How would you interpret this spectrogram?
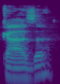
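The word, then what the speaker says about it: casa: you have where um it sounds like a z like Gaza and as you can tell this is the beginning of the word and this is in the middle of two vowels so when it's like this it's gonna have a z sound Gaza Gaza if it's on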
